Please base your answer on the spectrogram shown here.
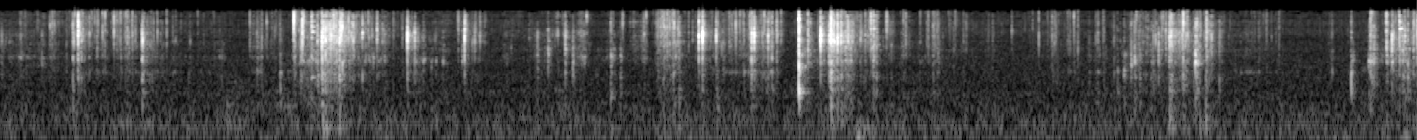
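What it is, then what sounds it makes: Bar of soap being scraped with a blade. A metal blade scrapes thin strips and shavings off the surface of a square, solid white soap bar held in the palm. It makes quiet, dry, crinkly scraping bursts that are bright and high with almost no low end. Short separate strokes are broken up by near-silent pauses.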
